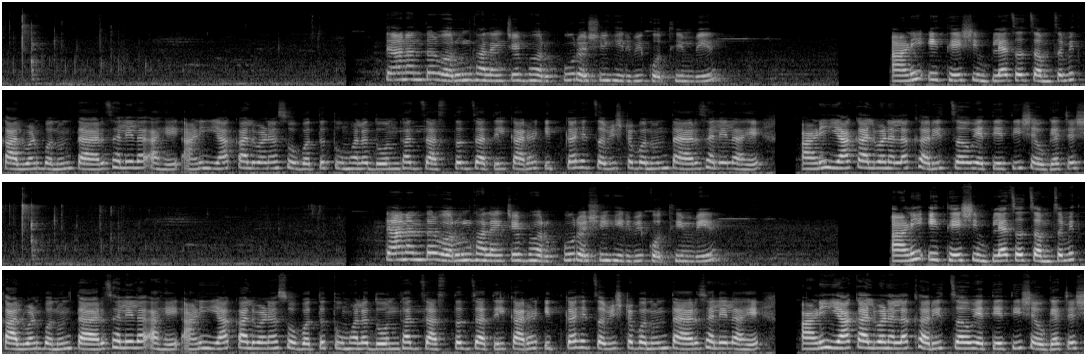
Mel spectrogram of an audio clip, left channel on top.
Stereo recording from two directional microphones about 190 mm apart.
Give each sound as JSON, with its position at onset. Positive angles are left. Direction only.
{"t": 3.8, "sound": "a woman's voice", "side_deg": 0}
{"t": 8.9, "sound": "speech", "side_deg": -35}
